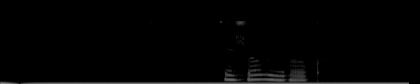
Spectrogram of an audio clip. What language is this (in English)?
Russian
